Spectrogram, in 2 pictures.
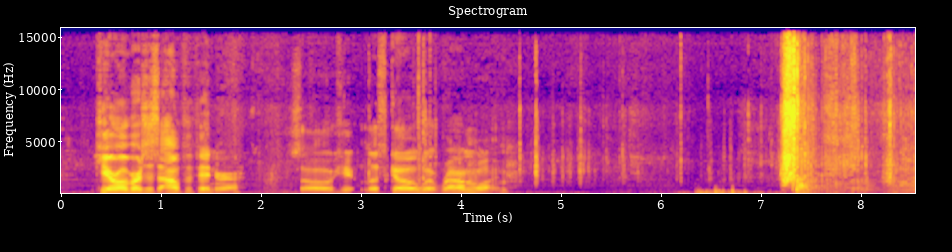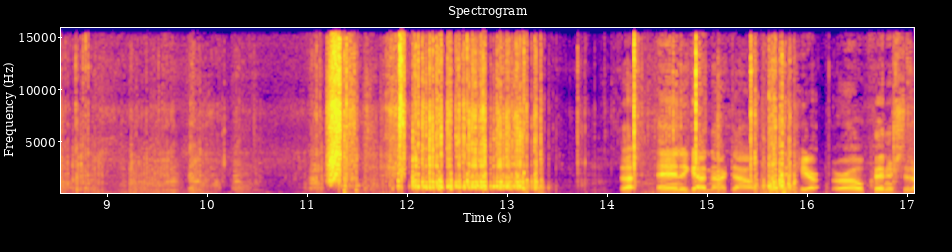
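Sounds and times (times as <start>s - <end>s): spinning top launch rip: 7.1s - 13.5s
spinning tops sharp hit: 7.2s - 8.3s
spinning tops grinding scrape: 7.2s - 14.5s.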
